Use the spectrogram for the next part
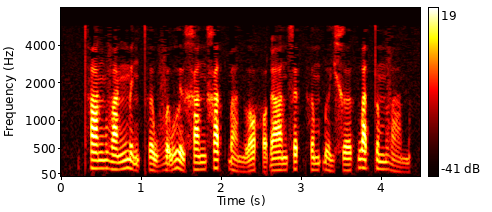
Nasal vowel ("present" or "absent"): absent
